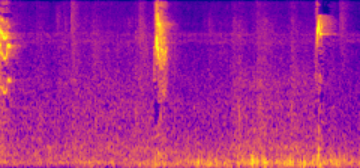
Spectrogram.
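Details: High, brief chirps of a female Double-collared seedeater, used to excite males into song: three sharp calls at the start, middle and end, with some low background rumble.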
